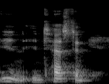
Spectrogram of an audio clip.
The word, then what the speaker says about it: intestine: So, remember the in is pronounced in intestine.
